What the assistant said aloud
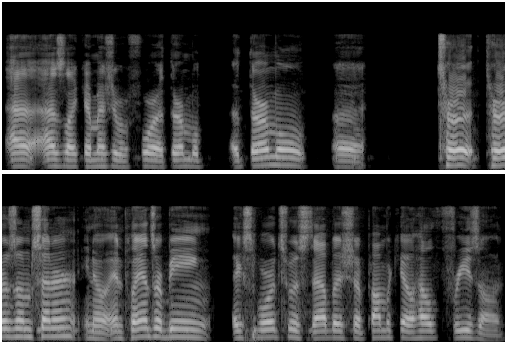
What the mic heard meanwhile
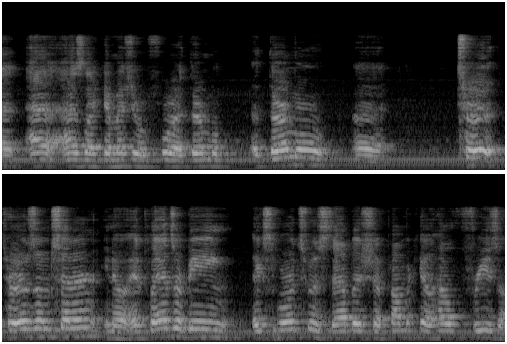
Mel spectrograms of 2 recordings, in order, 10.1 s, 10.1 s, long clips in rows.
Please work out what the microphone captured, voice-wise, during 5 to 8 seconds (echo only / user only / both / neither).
echo only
